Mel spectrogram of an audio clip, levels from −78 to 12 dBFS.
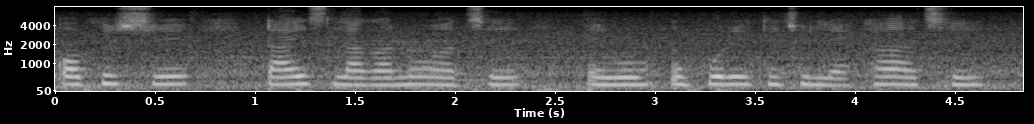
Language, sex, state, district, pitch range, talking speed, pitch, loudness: Bengali, female, West Bengal, Alipurduar, 255-275 Hz, 110 wpm, 265 Hz, -16 LUFS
